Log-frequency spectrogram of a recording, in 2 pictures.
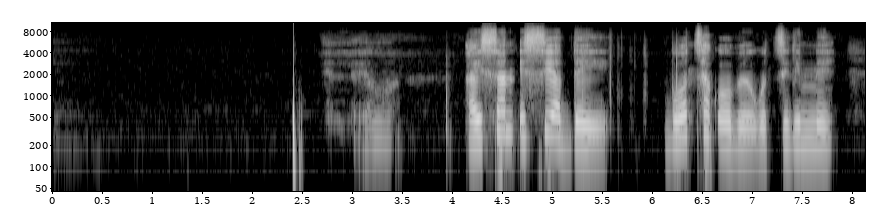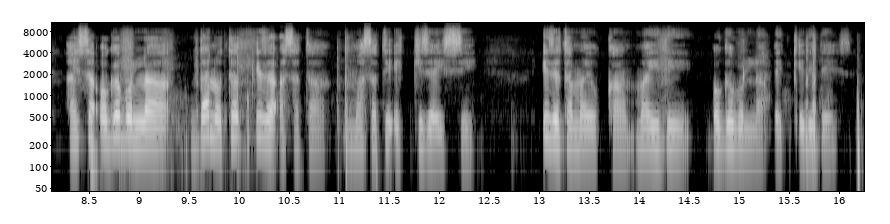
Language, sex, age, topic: Gamo, female, 36-49, government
